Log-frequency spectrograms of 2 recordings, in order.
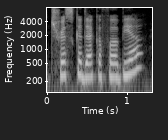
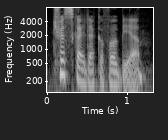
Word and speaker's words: triskaidekaphobia: And it's a very long word, triskaidekaphobia. – How do you spell it? – Well, you spell it like this, TRISKAIDEKAPHOBIA, and it can be pronounced one of two ways. It's either triskaidekaphobia or triskaidekaphobia. So one or the other. Now, it's a word that we don't use very often, but it just goes to show that we have a special word for this condition, that people are so afraid of this unlucky number. Phobia in triskaidekaphobia means the fear of, and triskaideka refers to the number 13.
